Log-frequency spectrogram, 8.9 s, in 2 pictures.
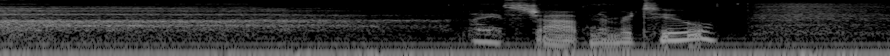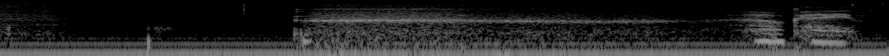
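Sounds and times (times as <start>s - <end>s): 
deep breaths in through the nose and out through the mouth: 0.0s - 2.3s, 3.7s - 4.9s, 5.9s - 8.3s
speech: 2.4s - 4.1s, 6.0s - 6.4s, 8.2s - 8.8s.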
